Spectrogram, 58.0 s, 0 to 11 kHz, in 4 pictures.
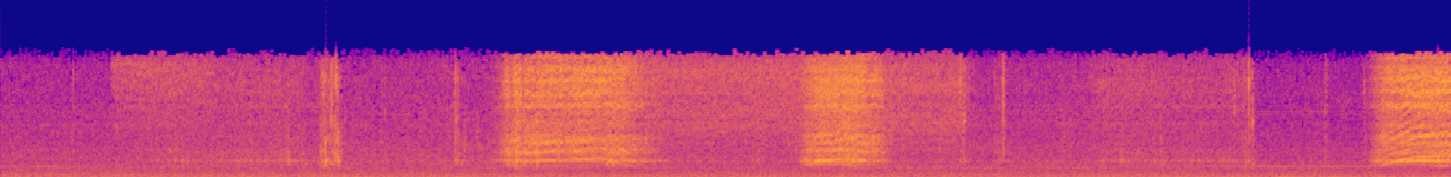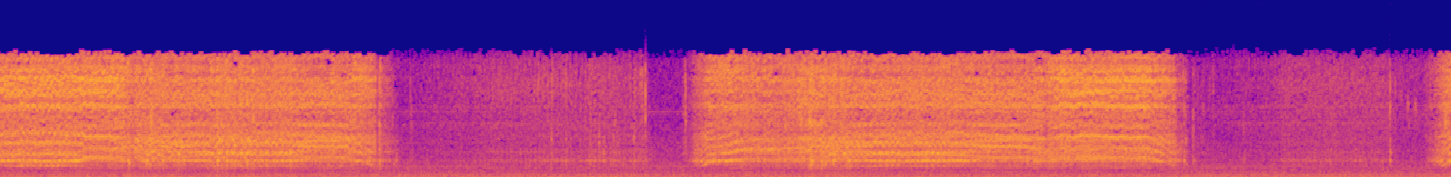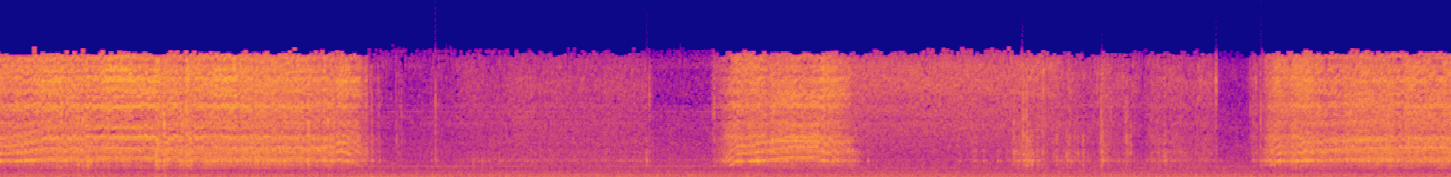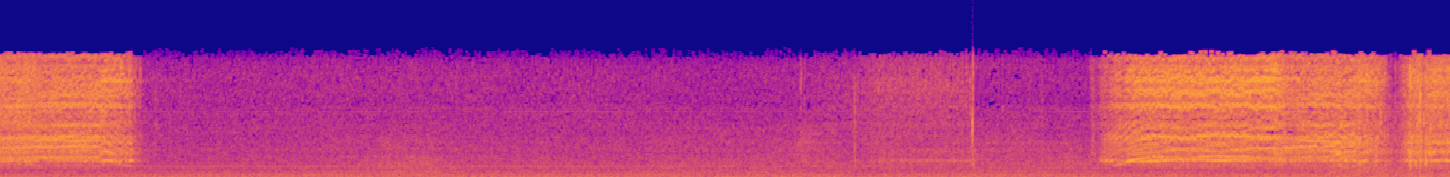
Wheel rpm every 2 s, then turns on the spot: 10, 20, 60, 20, 40, 10, 20, 150, 150, 30, 50, 160, 150, 30, 80, 160, 50, 10, 70, 10, 40, 150, 70, 0, 0, 0, 10, 100, 120.
2-4 6-12 18-20 26-28 32-40 52-54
